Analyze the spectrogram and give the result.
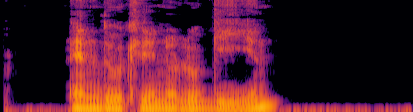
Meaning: definite singular of endokrinologi
- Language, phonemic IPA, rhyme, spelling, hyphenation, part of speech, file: Norwegian Bokmål, /ɛndʊkrɪnʊlʊˈɡiːn̩/, -iːn̩, endokrinologien, en‧do‧kri‧no‧lo‧gi‧en, noun, Nb-endokrinologien.ogg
